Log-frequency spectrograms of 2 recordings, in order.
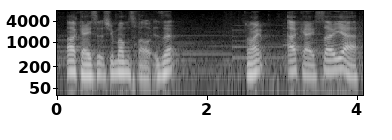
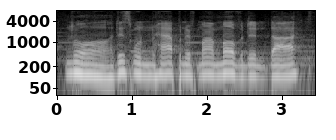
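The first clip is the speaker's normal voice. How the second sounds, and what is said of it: Fake Southern accent. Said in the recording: “in his dumb fake southern accent”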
